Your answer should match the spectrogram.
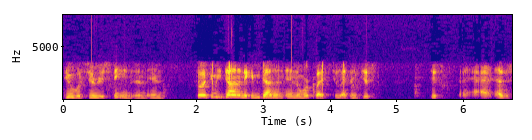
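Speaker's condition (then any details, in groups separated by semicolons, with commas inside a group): Parkinson's disease; young onset, diagnosed by a neurologist at age 29, managed with medications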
